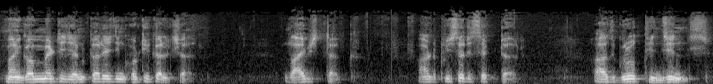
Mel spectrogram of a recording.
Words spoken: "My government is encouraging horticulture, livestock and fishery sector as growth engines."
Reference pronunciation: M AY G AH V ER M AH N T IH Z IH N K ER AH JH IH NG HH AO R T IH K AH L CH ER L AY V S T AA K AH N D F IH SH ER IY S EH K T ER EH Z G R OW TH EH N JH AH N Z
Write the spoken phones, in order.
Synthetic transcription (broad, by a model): M AY G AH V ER M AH N T IH Z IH N K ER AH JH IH NG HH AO T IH K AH L CH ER L AY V S T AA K AH N D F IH S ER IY S EH K T ER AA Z G R OW T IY N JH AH N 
